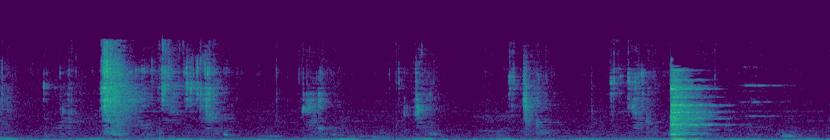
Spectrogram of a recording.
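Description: Noodles in soup being slurped and chewed: a string of short, soft slurps and mouth sounds, the loudest about three and a half seconds in.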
